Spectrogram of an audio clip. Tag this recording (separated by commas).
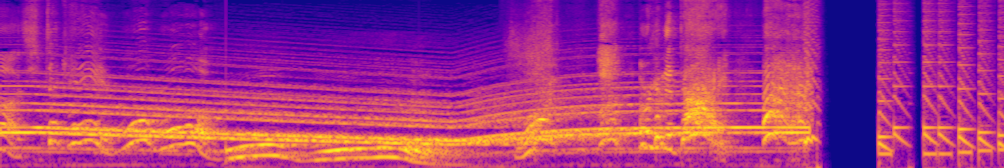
civil defense siren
